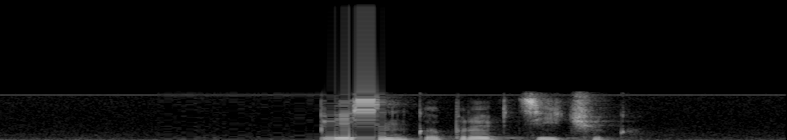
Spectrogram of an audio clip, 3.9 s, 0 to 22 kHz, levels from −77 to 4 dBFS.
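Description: A speech clip with robotic sound from repeated short buffers between 0.8 and 1.94 s. The voice becomes a rigid, metallic buzz at 200 Hz that loosely tracks the speech. Most of that stretch is repeated material. The likely cause is audio arriving too late, with 5 ms chunks looped to fill the gaps.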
